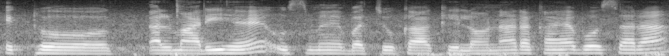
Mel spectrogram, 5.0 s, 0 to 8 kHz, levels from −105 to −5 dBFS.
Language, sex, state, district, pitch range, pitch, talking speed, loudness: Hindi, female, Odisha, Sambalpur, 160-180 Hz, 170 Hz, 145 wpm, -15 LUFS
